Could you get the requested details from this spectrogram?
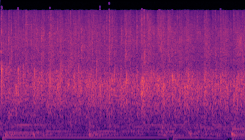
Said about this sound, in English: Um, one of the most, in my estimation, one of the most powerful apostles on the planet today. Come on, let's give him one more big hand clap.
